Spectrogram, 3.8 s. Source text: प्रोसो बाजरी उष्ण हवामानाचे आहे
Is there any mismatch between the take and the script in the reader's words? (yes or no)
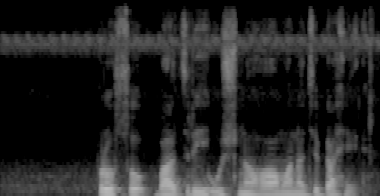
no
